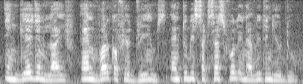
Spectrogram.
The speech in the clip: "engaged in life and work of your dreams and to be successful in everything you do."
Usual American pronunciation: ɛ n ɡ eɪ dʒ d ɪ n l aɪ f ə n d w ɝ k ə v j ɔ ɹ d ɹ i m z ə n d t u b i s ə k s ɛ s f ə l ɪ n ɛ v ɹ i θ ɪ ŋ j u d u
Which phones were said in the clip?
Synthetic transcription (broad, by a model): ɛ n ɡ eɪ dʒ ɪ n l aɪ f ə n d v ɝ k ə f j ɔ ɹ d ɹ i m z ə n d t u b i s ə k s ɛ s f ə l ɪ n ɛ v ɹ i t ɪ ŋ j u d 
